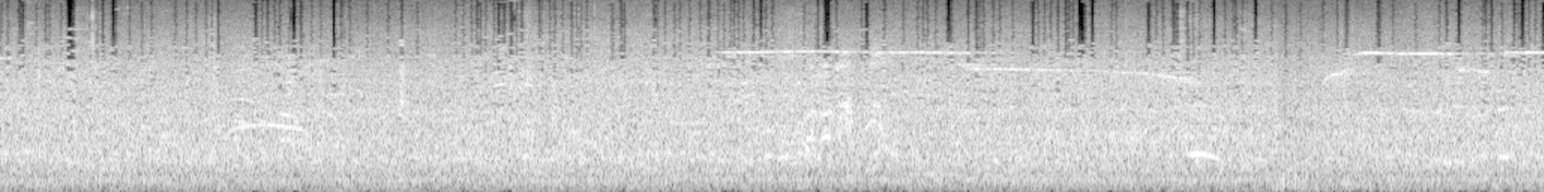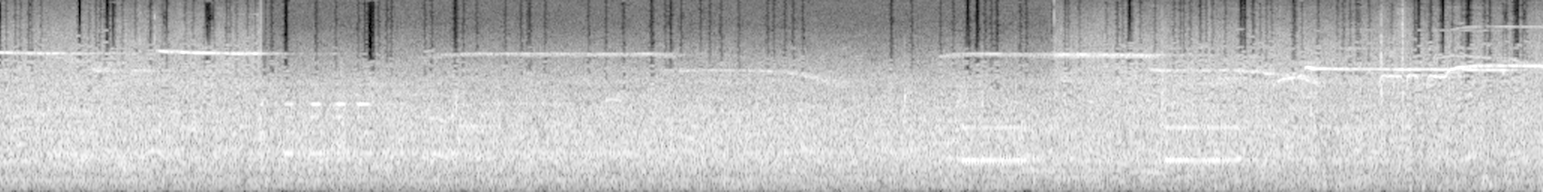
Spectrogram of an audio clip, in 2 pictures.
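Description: A large crowd chatters and murmurs outdoors.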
